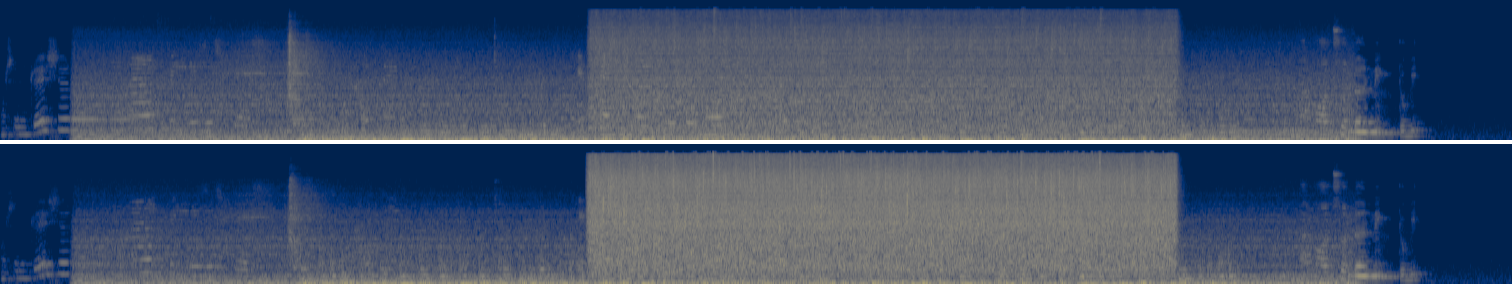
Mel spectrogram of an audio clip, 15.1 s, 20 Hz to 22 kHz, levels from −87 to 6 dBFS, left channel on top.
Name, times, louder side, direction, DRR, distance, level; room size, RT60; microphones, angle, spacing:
voice 1, 0.0-2.7 3.5-4.1 5.8-10.2, left 3 dB, 65° left, 1.1 m, -50 dB
sound 1, 0.7-13.6, left 1 dB, 90° left, 0.8 m, -39 dB
sound 2, 3.0-12.4, equal, 55° right, 0.9 m, -34 dB
sound 3, 5.9-11.8, right 12 dB, 70° right, 0.3 m, -28 dB
voice 2, 13.0-14.2, right 1 dB, ahead, 0.4 m, -42 dB
4.5 x 2.4 x 2.4 m
head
